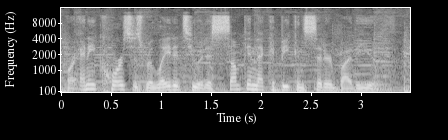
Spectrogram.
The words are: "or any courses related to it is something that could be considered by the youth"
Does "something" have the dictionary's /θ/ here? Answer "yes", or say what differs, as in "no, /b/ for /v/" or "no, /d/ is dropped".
yes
